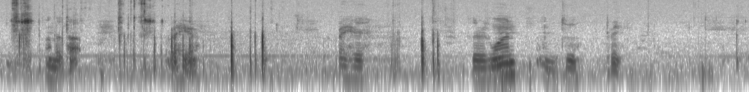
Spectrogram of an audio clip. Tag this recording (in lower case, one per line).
speech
